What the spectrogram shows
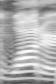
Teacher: So I'm like, oh, I think that's also just true of like American accents maybe, but thank you, like water, like even when I say water, it's like there's not a difference between if that was like a D or if that was a T.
